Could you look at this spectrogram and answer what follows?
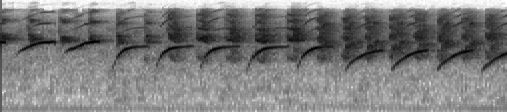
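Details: Yellow canary singing a steady series of loud, clear rising whistled notes, each sweeping upward and repeated about three to four times per second without a break; faint low hum underneath.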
